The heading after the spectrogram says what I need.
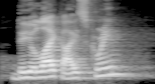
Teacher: This sentence has a rising tone because my voice goes up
